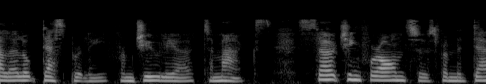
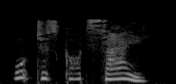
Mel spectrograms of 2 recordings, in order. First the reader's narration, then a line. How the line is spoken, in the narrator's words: Stella pleaded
